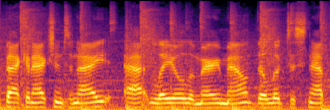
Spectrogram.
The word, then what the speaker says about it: Loyola: And if we're talking about pronunciation, you said Loyola. It's Loyola.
